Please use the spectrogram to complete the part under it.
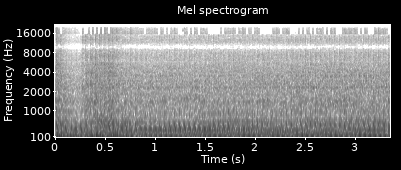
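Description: A quad ATV engine idles steadily after starting, a rough low mechanical chug with a fast even pulse and slight clatter, loud and close, no voices.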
